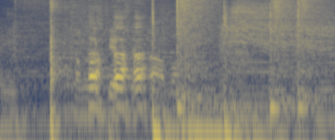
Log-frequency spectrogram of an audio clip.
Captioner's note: laughs; heavy rock music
